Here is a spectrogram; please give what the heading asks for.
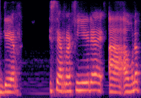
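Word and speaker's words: גר: No aquí la palabra ger o ger se pronuncia ger se refiere a a una persona que no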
